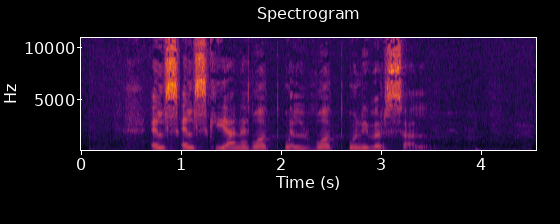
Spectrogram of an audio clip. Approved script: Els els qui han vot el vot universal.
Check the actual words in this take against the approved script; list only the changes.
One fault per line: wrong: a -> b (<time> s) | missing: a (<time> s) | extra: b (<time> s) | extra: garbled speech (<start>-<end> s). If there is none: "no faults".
no faults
